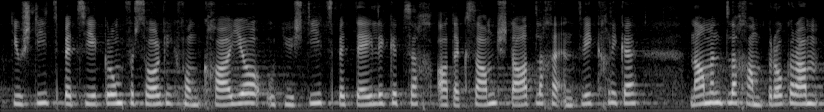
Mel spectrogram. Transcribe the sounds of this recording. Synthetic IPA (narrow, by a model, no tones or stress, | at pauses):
tjuʃtiːt͡sb̥ɛt͡siək̚ɡɾʊntfəɾsɔɾɡɪkfɔmkʰχɑjoutjuʃtiːt͡sb̥ɛtɛɪlɪɡətsɪχɑdəksɑmtʃtɑːtləχəʔɛ̰ntʋɪkʰliɡə | nɑməntlɪχɑmprɔɡrɑm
